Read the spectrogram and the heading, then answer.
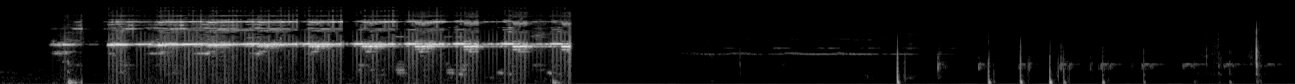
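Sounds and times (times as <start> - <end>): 
alarm clock ringing with shrill electronic tone: 1.1 - 5.7.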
